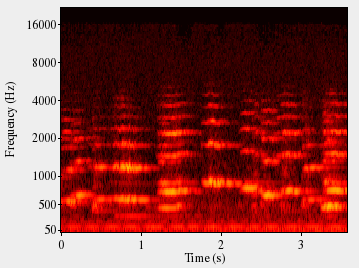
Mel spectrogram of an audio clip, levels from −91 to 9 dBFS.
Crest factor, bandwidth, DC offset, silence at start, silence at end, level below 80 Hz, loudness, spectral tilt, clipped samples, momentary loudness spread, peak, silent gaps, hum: 16 dB; 16.5 kHz; under 0.1%; 0 s; 0 s; -56 dBFS; -37 LUFS; -4.5 dB/octave; under 0.1%; 7 LU; -22 dBFS; none; 50 Hz at -60 dBFS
